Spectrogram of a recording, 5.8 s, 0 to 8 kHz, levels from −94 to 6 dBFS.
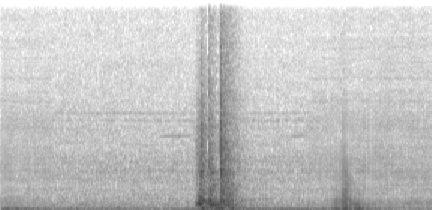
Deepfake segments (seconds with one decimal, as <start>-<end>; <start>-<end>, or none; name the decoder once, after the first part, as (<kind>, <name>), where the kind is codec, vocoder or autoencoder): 0.0-0.7 (vocoder, Vocos); 4.1-5.8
